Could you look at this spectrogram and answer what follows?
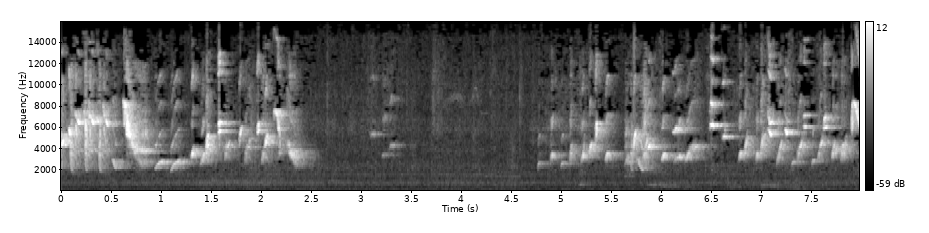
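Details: Goldfinch phrases of fast, high, silvery twittering with a buzzy edge, then a pause of several seconds before the bird resumes with similar chattering notes.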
